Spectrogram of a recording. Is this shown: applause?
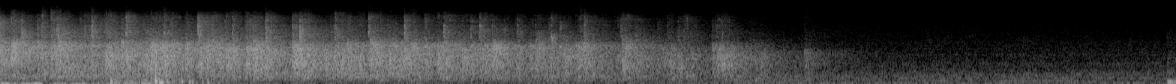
yes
